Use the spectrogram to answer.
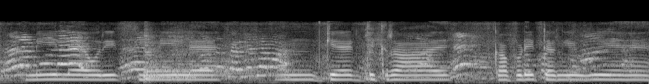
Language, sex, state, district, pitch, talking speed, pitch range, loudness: Hindi, female, Uttar Pradesh, Gorakhpur, 220 Hz, 120 wpm, 215-235 Hz, -15 LUFS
